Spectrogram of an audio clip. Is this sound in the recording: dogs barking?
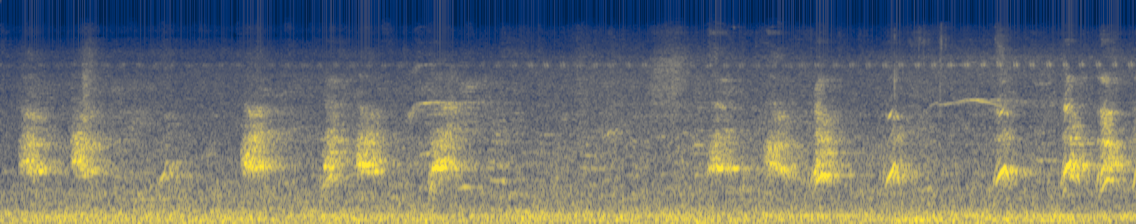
yes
